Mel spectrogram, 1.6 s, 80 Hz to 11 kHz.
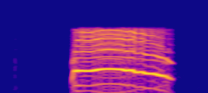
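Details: Tawny owl at a nest box, 1am on 9 March 2017 in Norfolk, England, as breeding season nears: a single harsh, nasal screech under a second, rising slightly before falling away, with silence on either side.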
